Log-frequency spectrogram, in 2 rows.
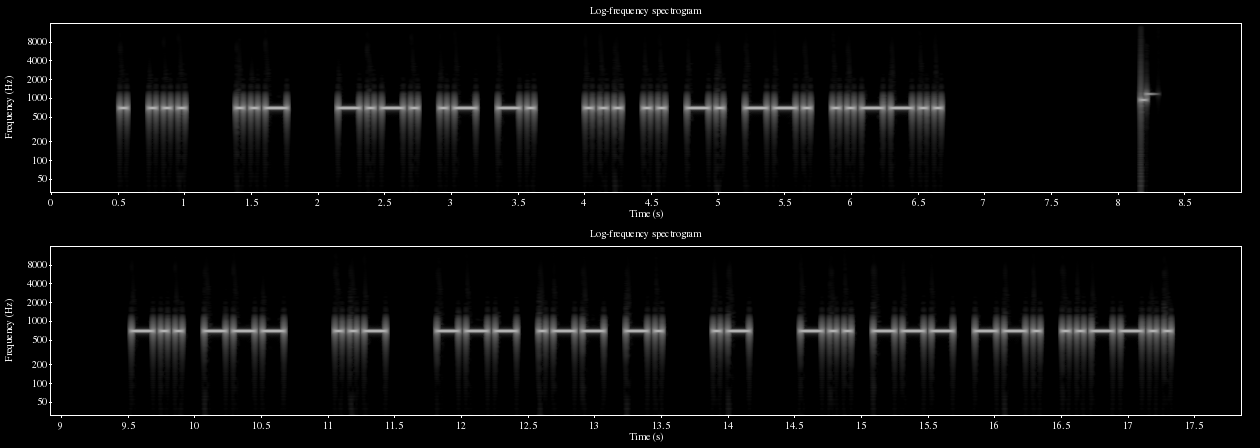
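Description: Morse code sent at about 22 words per minute: a steady mid-pitched tone keyed in quick dots and dashes, two long runs broken by a short pause with a single click between them.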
